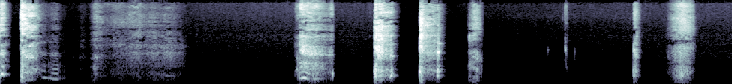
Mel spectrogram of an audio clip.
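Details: Girl coughing: acted series of short, sharp dry coughs in small clusters with breathy inhalations between, about eight coughs.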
